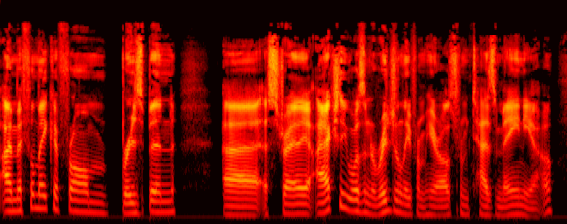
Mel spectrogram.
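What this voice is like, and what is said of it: Australian accent. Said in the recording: “that explains the accent”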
